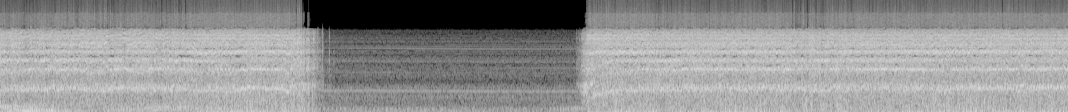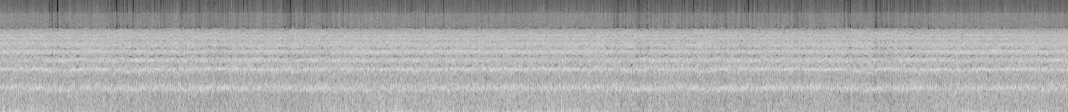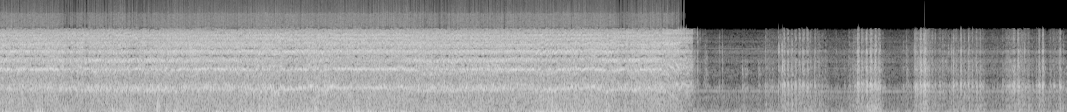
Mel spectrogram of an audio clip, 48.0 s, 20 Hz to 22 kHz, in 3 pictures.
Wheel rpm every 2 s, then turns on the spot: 220, 220, 180, 0, 10, 210, 230, 230, 230, 230, 230, 230, 240, 230, 230, 220, 230, 230, 220, 230, 220, 100, 20, 20.
44-48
